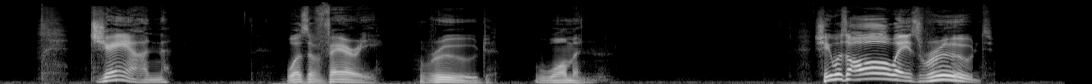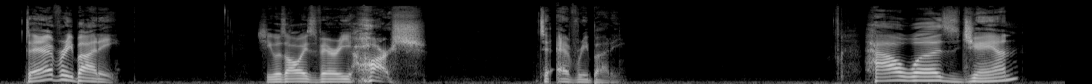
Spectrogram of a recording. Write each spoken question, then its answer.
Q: How was Jan?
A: Jan was rude. Jan was rude and harsh to everyone.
